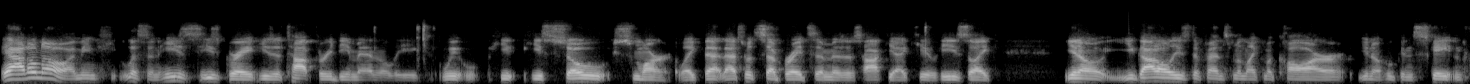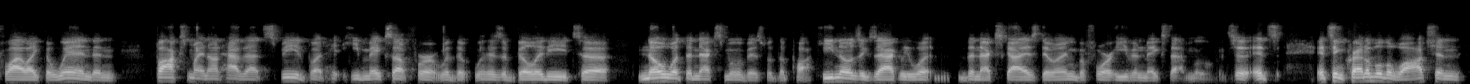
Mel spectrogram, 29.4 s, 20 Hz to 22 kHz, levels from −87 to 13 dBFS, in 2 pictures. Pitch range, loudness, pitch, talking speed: 95-115 Hz, -22 LUFS, 100 Hz, 220 wpm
